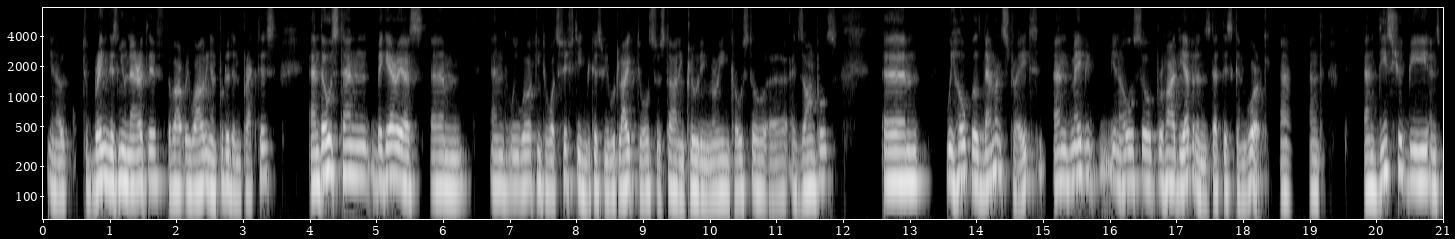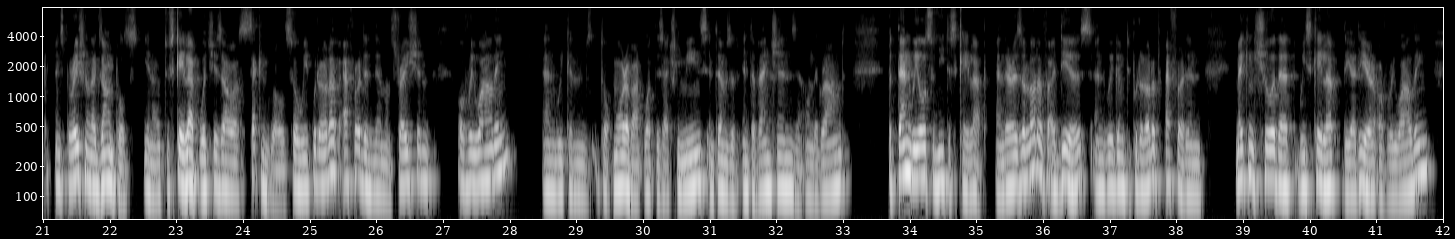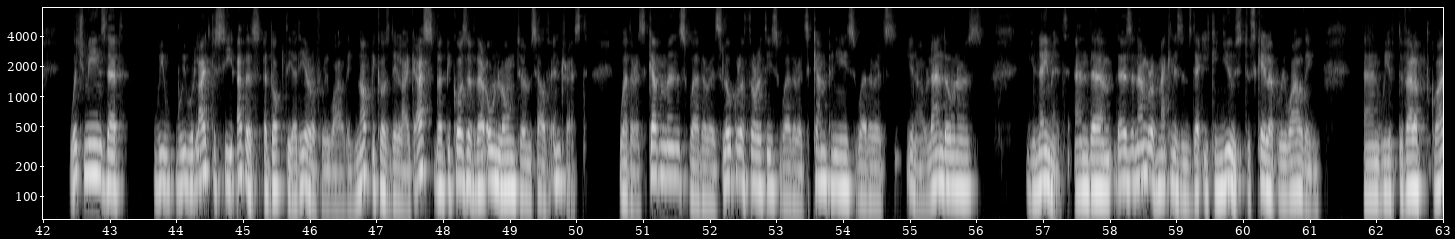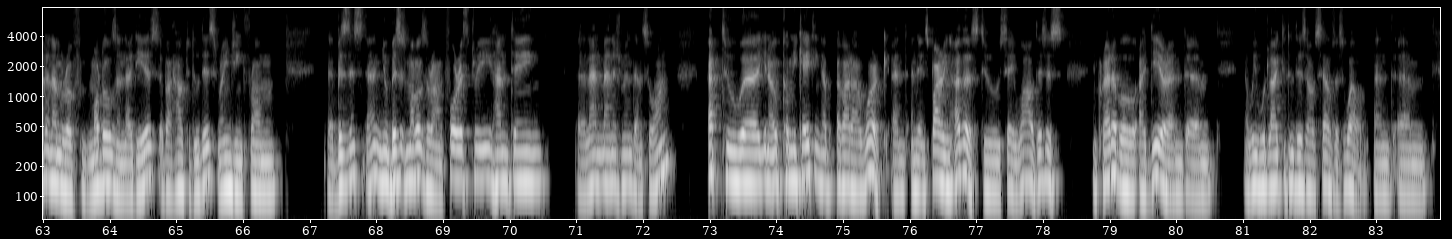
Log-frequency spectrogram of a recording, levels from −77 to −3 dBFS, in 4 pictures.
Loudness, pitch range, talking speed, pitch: -24 LUFS, 115-140 Hz, 190 wpm, 125 Hz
